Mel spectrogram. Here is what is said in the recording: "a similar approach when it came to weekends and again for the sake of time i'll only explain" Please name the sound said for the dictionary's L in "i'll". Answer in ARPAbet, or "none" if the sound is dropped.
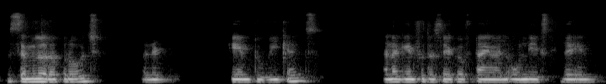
N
